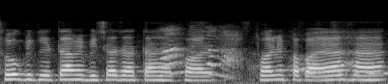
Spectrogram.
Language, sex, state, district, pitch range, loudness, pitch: Hindi, female, Bihar, West Champaran, 200-220 Hz, -14 LUFS, 210 Hz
